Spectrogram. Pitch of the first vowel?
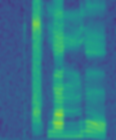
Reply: high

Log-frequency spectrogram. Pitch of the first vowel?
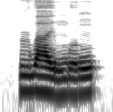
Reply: falling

